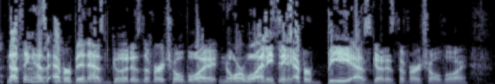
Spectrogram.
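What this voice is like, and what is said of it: Sarcastic tone. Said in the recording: “I'm being sarcastic,”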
